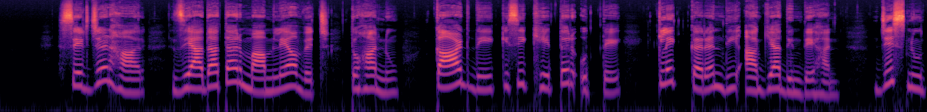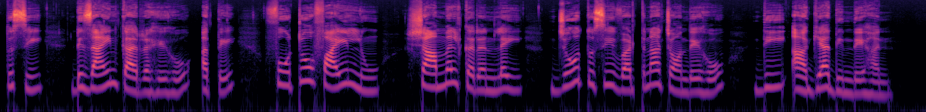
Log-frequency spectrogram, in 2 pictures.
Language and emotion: Punjabi, neutral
